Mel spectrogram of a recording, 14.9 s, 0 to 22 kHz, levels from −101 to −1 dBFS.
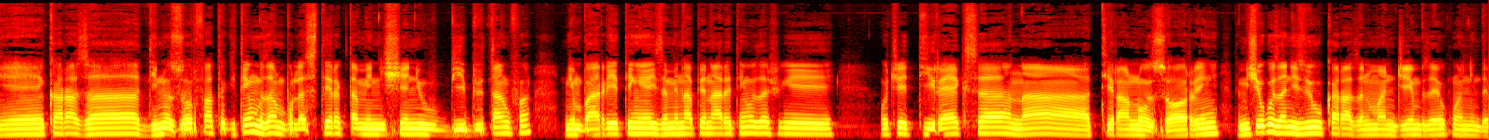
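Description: Swirly, hollow speech with smeared consonant attacks and no content above 19.9 kHz throughout, likely generation loss from around fifteen MP3 passes at what sounds like 128 kbit/s.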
